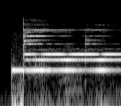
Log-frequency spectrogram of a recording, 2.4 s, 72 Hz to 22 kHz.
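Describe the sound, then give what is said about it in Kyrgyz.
A 50 kg Russian-made peace bell is struck at a memorial ceremony. It gives a loud, bright metallic clang, and a rich sustained ring with layered overtones follows and holds steady to the end. “Маркумдарды эскерүү зыяпаты тынчтык коңгуроосун кагуудан башталды.”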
